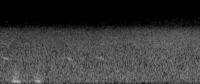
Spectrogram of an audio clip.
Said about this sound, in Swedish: vanlig jävla filrekordning från en strand med, med lite pålagda måsar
